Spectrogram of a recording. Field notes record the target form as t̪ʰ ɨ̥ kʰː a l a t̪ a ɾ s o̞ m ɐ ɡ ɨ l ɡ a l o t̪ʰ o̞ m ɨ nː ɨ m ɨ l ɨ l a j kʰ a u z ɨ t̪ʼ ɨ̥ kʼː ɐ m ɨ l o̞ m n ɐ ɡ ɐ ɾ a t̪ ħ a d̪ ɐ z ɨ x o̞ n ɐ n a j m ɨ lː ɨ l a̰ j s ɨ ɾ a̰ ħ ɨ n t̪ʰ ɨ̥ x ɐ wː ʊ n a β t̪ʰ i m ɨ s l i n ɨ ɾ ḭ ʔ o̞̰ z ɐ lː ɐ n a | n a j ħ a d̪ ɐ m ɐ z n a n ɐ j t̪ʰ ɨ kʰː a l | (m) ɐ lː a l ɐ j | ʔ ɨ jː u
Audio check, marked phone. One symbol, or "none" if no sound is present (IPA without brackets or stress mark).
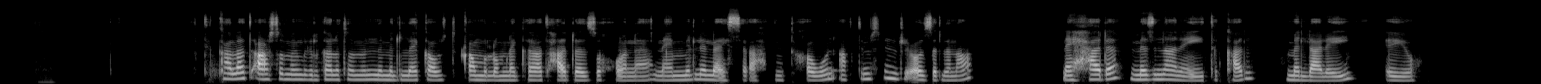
m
